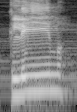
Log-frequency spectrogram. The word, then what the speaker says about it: क्लीम: यहाँ पर ह्लीम है, ह्रीम नहीं, ह्लीम, लीम, ह्लीम श्रीम क्लीम, यहाँ पर क्रीम नहीं, बहुत से लोग क्रीम कहते हैं, क्रीम नहीं, क्लीम नमः।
